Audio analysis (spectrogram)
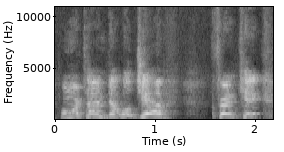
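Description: Energetic young man coaching kickboxing. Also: very high-pitched, moderate pace. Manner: calls out combos while demonstrating, energetic. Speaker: kickboxing instructor. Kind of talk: workout instruction. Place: indoor room with trophy shelves.

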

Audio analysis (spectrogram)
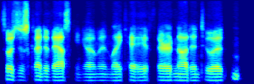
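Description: Low-voiced man hosting, very dry sound. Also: completely flat delivery, quick pace, a bit bright, dry recording, muffled recording. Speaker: podcast host, interviewer. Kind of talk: casual chat interviewing.

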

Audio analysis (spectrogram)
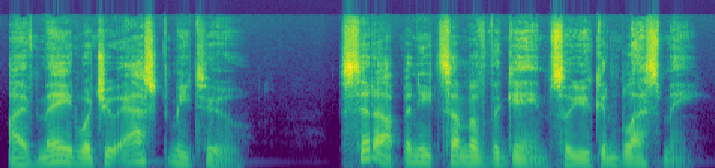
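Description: A man's voice: fairly low pitch, very animated, moderate pace, no room sound, studio quality. A man reading aloud the words of a younger son who deceives his father in a scripture reading. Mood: calm.

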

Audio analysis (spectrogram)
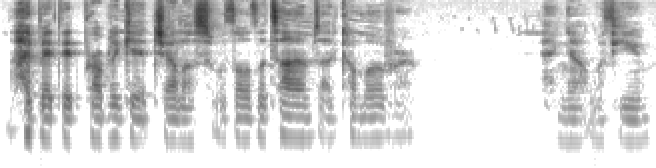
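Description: Man acting as low-voiced, bashful male best friend. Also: flat delivery, gravelly, a bit bright, a little hiss or hum. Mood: gentle, caring. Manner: halting, bashful, chuckling, casual bro talk. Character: flustered, caring young male best friend hiding a crush. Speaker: ASMR roleplay performer. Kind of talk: improvised intimate ASMR roleplay.

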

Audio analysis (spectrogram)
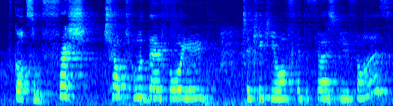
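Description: A woman's voice: sits high, fairly even intonation, unhurried, a little hiss or hum. A woman, walking through a house and pointing out its features in an upbeat way. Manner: upbeat, pointing things out as she walks. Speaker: prize home tour presenter. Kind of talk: walk-through house tour. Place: large empty modern house, indoors and on a deck. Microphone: handheld camera following her at a distance. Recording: echoey rooms, voice a bit far from the mic.

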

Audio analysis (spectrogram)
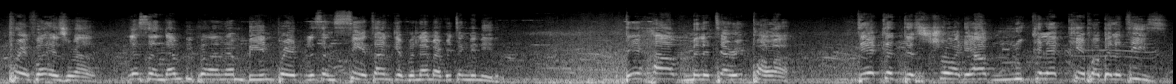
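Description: A middle-aged man with a Trinidadian accent, preaching forcefully outdoors into a handheld mic and repeating his points. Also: extremely high pitch, fairly even intonation, normal speed. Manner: forceful, repetitive, shouting at times. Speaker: street preacher. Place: city street outdoors, crowd around. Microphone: handheld mic through a loudspeaker. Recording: noisy street with crowd.

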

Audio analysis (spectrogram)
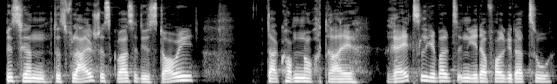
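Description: A man presenting informally as a conference speaker, somewhat hesitant and searching for words as he goes. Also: medium pitch. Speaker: conference speaker, podcast creator. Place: large auditorium stage.

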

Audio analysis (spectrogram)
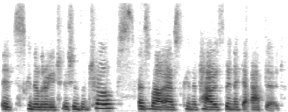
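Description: A woman's voice: medium pitch, brisk, vocal fry. Woman guest, slightly dull lo-fi sound. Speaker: podcast guest, writer and translator. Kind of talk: conversational interview answers.

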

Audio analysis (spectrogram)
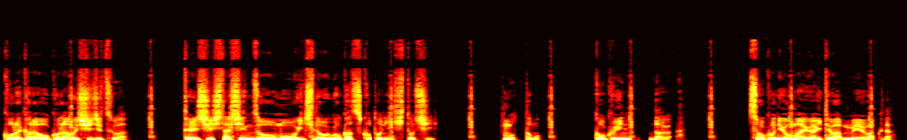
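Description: An actor playing a cold, imposing middle-aged priest in an anime visual novel, speaking in a measured, condescending way. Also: male voice, medium pitch, big pitch swings, a little hiss or hum. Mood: cold, dismissive.

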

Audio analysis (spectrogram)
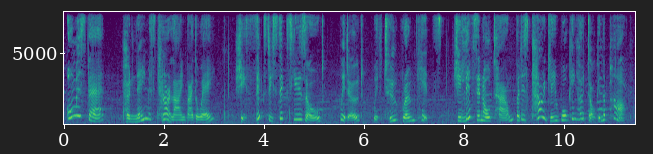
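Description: Audio play: an eager little fairy assistant, theatrical, high-pitched and extremely expressive. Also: female voice, a little slow, slight background noise, heavily acted, low-quality recording. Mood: briskly helpful. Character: Una, perky tiny female fairy AI assistant. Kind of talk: audio drama acting.

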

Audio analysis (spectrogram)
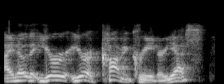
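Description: A man's voice: fairly high pitch, very animated, brisk, dull audio. A man, hosting a casual interview over a video call. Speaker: host. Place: small home room, video call.

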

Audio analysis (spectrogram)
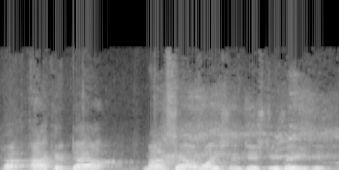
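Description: A man's voice: sits high, measured pace, recorded from a distance, a little hiss or hum. Give me a middle-aged man preaching at a revival, recorded from across an echoey church. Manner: folksy, plain-spoken, rises to shouting. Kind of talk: revival sermon. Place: wood-paneled church sanctuary. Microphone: far room camera. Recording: echoey church heard from afar.

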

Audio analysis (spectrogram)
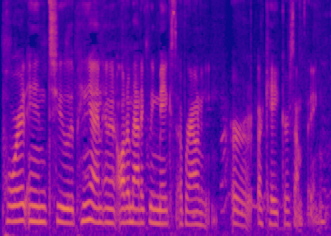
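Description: A woman's voice: medium pitch, steady tone, fairly bright tone. Giggly young woman vlogging while shopping. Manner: giggly, chatty, quick to laugh. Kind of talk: casual shopping vlog chat. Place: large store indoors. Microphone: handheld camera.

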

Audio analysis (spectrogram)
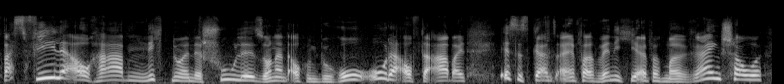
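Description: A man in his thirties, a little hoarse from a cold, talks an outdoor self-defense lesson through with plenty of energy. His voice sits a touch high, and he throws in bursts like "boom" and "bam" as he demonstrates. It is picked up on the camera from a few steps away in an open park. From Germany. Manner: energetic, explains with sound words like boom and bam. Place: outdoors on a grassy park slope.

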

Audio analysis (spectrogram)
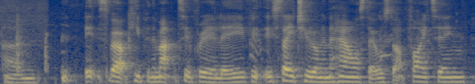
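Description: A woman's voice: sits low, steady tone, brisk, a little hiss or hum, poor audio. A woman in her thirties talking casually to the camera in her home kitchen, matter-of-fact and chatty. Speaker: vlogger, lifeguard and working mother.

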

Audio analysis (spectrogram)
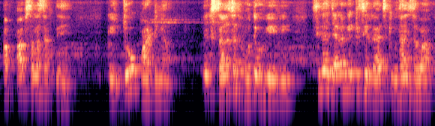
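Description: A young man presenting a news explainer to camera, in an earnest, steady way, sometimes correcting himself mid-sentence. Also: sits high, moderate pace. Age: young adult. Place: indoor room, parliament backdrop added behind. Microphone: camera a few feet away, no mic in view. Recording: echoey room, voice a bit far from mic, faint noise.

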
